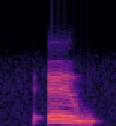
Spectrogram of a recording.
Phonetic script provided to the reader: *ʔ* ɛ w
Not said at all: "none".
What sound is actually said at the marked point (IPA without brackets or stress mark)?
ʔ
